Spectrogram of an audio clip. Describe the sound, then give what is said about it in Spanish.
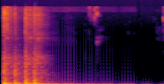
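The dramatic orchestral opening of a Beethoven piece, the short-short-short-long motif called fate knocking at the door: three quick, forceful accented notes and a fourth, heavier one, all loud, then a low held tone that slowly fades away, with no voices. “A lo que Beethoven respondió que es el destino, el destino tocando a la puerta.”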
